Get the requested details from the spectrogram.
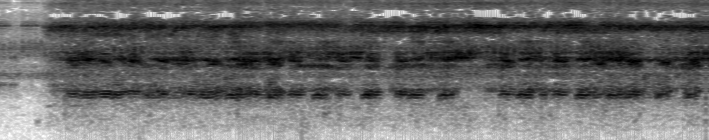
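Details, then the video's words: Dense chorus of rice field frogs in paddies during drizzling rain, starting abruptly after a brief quiet moment. Continuous overlapping rattling croaks merge with bright, high buzzing insects. "ซาวด์เอฟเฟคเสียงกบร้อง สนั่นทุ่ง Frog Sound Effect"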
